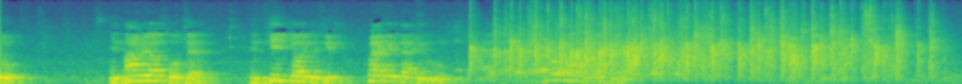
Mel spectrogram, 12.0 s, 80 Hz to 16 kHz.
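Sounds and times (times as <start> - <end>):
people clapping: 5.8 - 12.0.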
